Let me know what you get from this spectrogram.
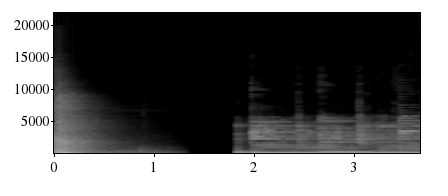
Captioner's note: door slamming; upbeat instrumental music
